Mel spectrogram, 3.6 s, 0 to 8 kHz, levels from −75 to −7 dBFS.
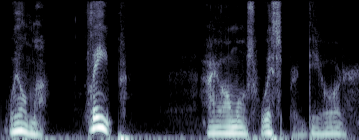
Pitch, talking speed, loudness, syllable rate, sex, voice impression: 100 Hz, 115 wpm, -20 LUFS, 5.1 syllables/s, male, very masculine, middle-aged, slightly thick, intellectual, calm, mature, reassuring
